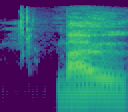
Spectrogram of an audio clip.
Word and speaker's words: Moog: Did I pronounce that correctly? Moog.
